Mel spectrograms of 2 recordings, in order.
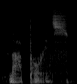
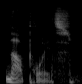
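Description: First: Whispered echo of not points; whispered afterthought; whispered repeat. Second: Said in the usual way. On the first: Shown as a demonstration.

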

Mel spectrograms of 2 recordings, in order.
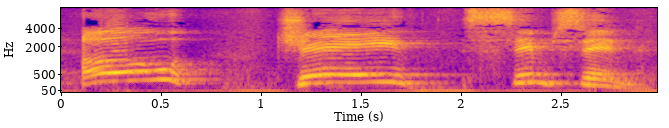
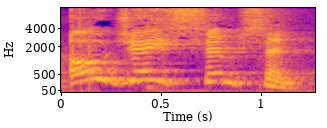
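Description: First: O J Simpson stretched slow and dramatic; slow, announcer-like "O J Simpson"; drawn-out name. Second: Said in the usual way. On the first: Shown as a demonstration. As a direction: savour each syllable of "O J Simpson".

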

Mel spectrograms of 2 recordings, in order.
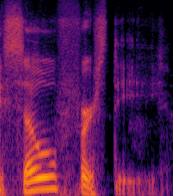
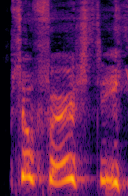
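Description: First: So firsty said slowly and higher; slow, drawn out. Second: So firsty laughed out much higher; laughing imitation. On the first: Shown as a demonstration. Host repeating the hashtag name, slowly and higher. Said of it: "That is S O F E R S T Y". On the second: Cohost mocking the hashtag like a toothless kid, laughing. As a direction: giggle through so firsty mockingly. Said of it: "Sounds like my daughter without her teeth".

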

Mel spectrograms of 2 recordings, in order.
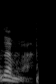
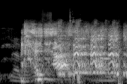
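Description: First: Said in the usual way. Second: Slow, breathy laughing words. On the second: Real, not acted. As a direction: laugh it out slowly. Repeats it while laughing.

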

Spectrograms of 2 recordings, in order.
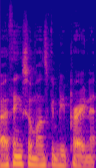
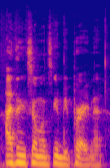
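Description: First: Softer, lower, half to herself; quiet repeat. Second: Rushed, quick repeat of the guess; fast repeat. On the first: Co-host restating her pregnancy guess, softly under her breath. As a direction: murmur the guess again. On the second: Co-host repeating her guess, rattled off quickly. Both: Shown as a demonstration.

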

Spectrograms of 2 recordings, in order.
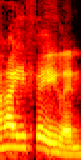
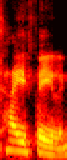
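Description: First: Said in the usual way. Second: How you feeling? asked softer and kindly; a softer, nicer How you feeling?; softer, nice. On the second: Shown as a demonstration. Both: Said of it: "I'm gonna be nice".

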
